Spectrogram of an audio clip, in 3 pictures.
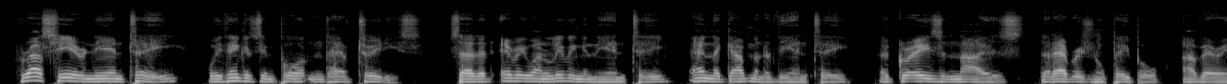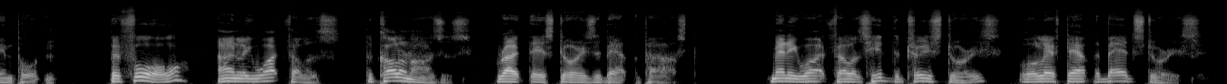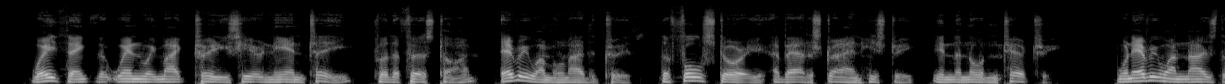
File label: English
